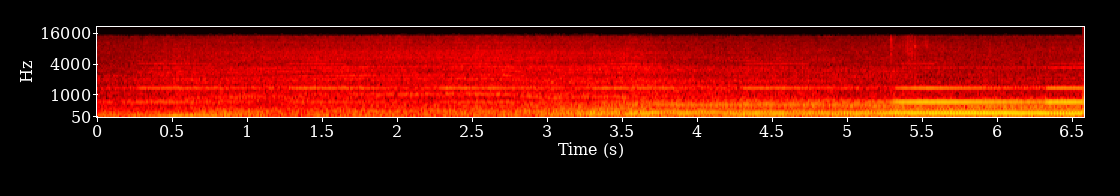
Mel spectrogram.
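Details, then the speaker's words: 2005 Buick Park Avenue: engine hum builds, then a clear steady transmission whine cuts in around the 1-2 shift and stays; transmission whine on shift to second, cause unknown. "wondering if you can hear the noise in here on the camera from the transmission."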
